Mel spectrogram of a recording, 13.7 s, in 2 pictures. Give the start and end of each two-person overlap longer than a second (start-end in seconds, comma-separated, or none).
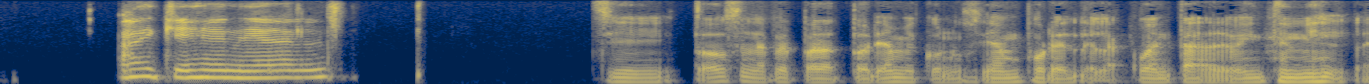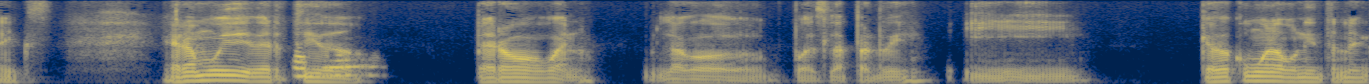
none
